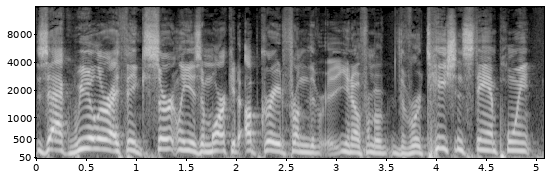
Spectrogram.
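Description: A man's voice: sits high, lively intonation, brisk, fairly bright tone. A man giving conversational sports and betting analysis as a podcast commentator.

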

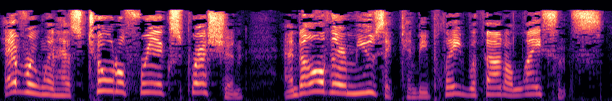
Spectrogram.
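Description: A man's voice: very high-pitched, big pitch swings, a little fast, fairly bright tone, dry recording, lo-fi sound, voice pushed up, exaggerated voice. A man playing a jittery alien underling. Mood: nervous. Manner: hesitant, anxious, deferential. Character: nervous alien male science officer, timid.

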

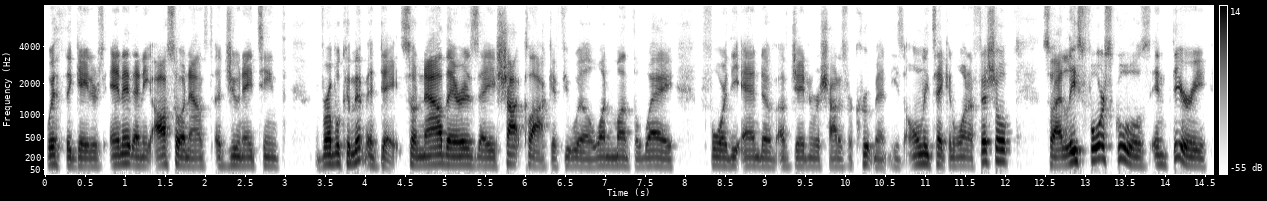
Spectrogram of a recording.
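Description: Low-voiced man giving recruiting analysis. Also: fairly even intonation, moderate pace, dry recording, clean studio sound. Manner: confident, analytical, many "uh" fillers. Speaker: football recruiting analyst guest. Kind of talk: interview answers.

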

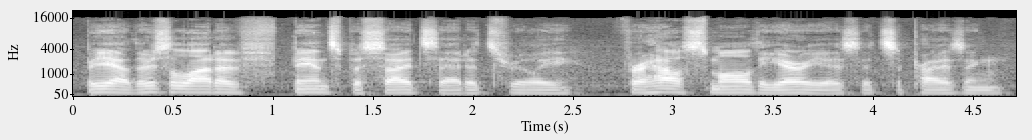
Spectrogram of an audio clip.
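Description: A man's voice: lowish voice, flat delivery, a little fast. Casual male podcast host asking questions. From Western Massachusetts. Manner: friendly, curious questioning. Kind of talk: casual interview.

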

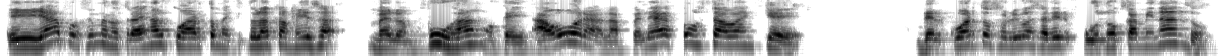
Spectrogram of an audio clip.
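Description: A man's voice: high-pitched, animated, moderate pace, dull audio. A man telling a story in a casual interview, full of slang and sound effects. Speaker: podcast guest, prisoner.

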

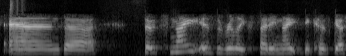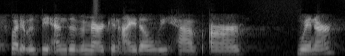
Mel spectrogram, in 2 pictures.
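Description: A woman's voice: mid-range voice, a little fast. Chatty woman host on a tinny line. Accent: northern US. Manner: chatty, excitable, gushing. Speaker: talk show host. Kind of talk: casual radio show chat. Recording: phone-like narrow sound.

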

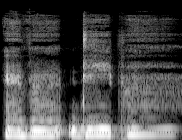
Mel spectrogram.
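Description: Very slow, husky woman narrating sleep hypnosis. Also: low voice, flat delivery. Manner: hushed, soothing, often slipping into whispers; drawn-out, repetitive phrasing with long pauses.

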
